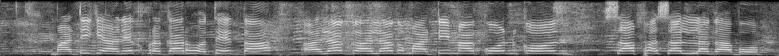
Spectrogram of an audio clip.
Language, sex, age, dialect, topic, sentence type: Chhattisgarhi, female, 18-24, Eastern, agriculture, question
